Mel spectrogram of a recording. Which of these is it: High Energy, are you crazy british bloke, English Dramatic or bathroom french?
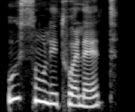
bathroom french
